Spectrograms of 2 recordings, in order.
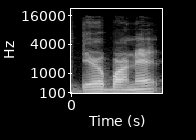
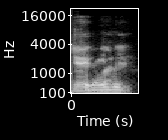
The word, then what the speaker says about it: Derek Barnett: I think it's Daryl Barnett. I could be saying his name wrong, Derek. but Derek His name is Barnett. Derek Barnett.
